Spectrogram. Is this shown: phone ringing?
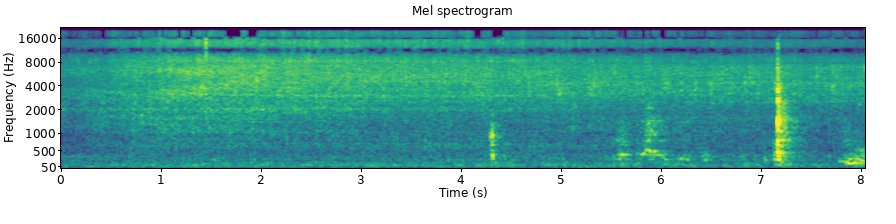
no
